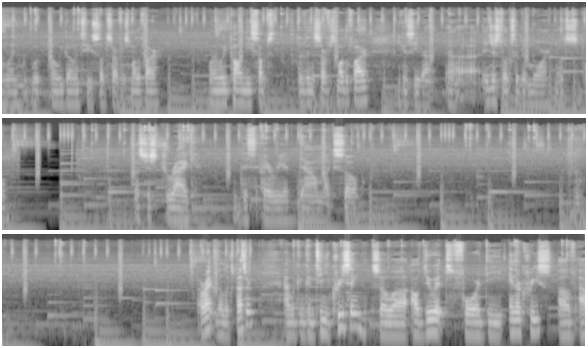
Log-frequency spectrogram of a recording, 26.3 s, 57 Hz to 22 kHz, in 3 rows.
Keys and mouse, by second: 1.3-10.8 middle drag, 8.3 Tab, 10.8 click, 11.3 middle click, 11.4 click, 11.5-12.6 middle drag, 12.6 ctrl+click, 12.7-16.6 ctrl+middle drag, 14.0 g, 16.6 click, 16.7-18.5 middle drag, 17.3 g, 18.5 Tab, 22.3 Tab, 23.6-25.1 middle drag, 25.1 click, 25.3 middle click, 25.8 click, 25.9 middle click.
